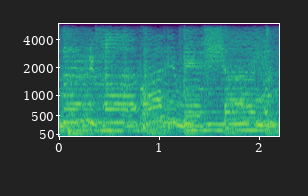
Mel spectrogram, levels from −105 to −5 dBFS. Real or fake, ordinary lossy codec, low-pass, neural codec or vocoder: fake; Opus, 24 kbps; 5.4 kHz; codec, 16 kHz, 1 kbps, X-Codec, HuBERT features, trained on general audio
